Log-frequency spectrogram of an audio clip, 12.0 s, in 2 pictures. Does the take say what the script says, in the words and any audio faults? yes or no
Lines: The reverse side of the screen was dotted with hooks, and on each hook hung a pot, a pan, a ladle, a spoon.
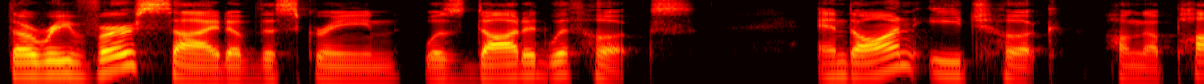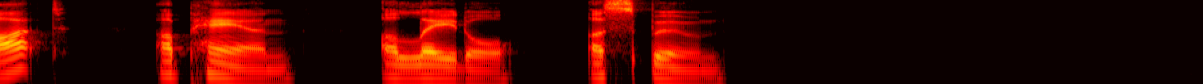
yes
